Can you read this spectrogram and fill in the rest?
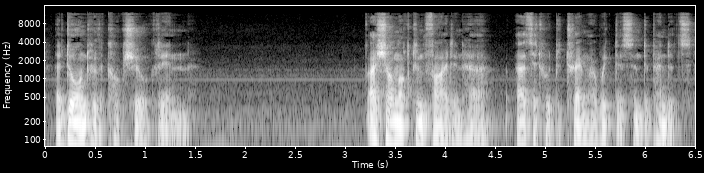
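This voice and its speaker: A man playing an erudite, formal nineteenth-century doctor in an audio drama, speaking in precise, ornate sentences with a husky voice. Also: low voice, fairly bright tone, heavily acted. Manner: precise, ornate, old-fashioned diction. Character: erudite, formal 19th-century doctor, inwardly fearful, sharp-eyed. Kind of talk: scripted audio drama, journal narration and dialogue.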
